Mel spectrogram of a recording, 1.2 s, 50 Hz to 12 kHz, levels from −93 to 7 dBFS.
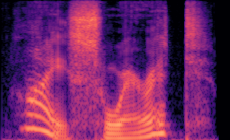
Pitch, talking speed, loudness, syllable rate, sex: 175 Hz, 155 wpm, -15 LUFS, 3.5 syllables/s, male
